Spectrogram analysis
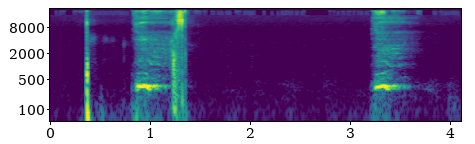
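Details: A dog coughing, recorded at 00:20 at night: a sharp snap, then two harsh hacking bursts and another after a pause.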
